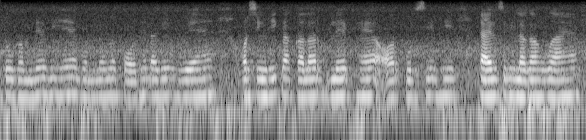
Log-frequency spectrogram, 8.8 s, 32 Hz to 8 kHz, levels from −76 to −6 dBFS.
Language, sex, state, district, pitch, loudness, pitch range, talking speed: Hindi, female, Odisha, Sambalpur, 175 Hz, -18 LUFS, 170-180 Hz, 165 wpm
